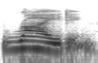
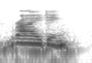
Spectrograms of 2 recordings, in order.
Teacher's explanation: Very long sound for the I, riding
